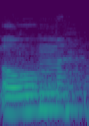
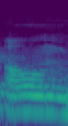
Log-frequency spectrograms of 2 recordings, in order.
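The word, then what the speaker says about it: aum: word m written out it is uh most accurately spelled with an a u m a u m all three of those sounds so starting with an openness that becomes directed and it's just the vibration of the M that we can feel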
